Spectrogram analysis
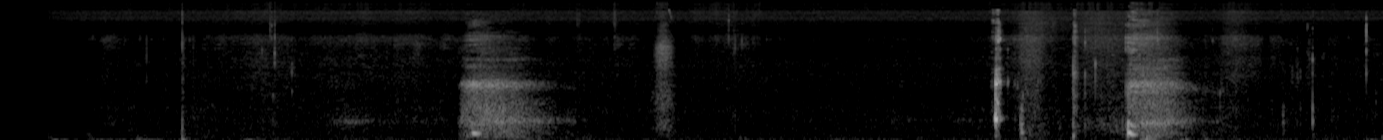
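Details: Two stifled, breathy sneezes with short catches of breath before them, in a quiet room; the person was trying hard to suppress them because their nose felt very tickly.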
